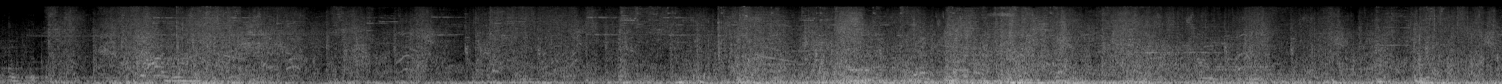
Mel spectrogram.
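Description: Magic spells blast and crackle in a busy fight.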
